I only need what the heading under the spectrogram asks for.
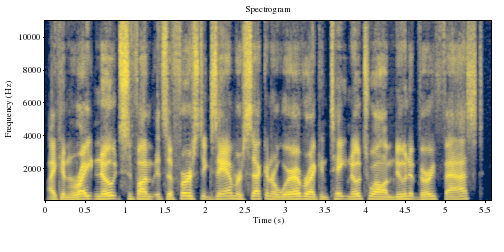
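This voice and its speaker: Middle-aged male guest, lively explainer, clear smooth voice, fairly high for a man, dry close sound. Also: fairly quick, no room sound. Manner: animated, explanatory, demonstrative. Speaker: chiropractor guest. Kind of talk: podcast interview answers.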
